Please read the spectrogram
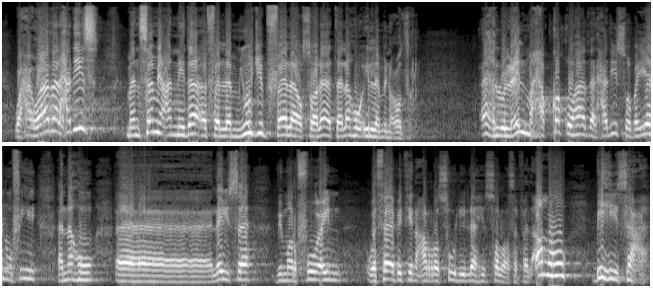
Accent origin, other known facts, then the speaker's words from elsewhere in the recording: Egypt; أنا من عشرات السنين وأنا مصري وأعلم أهل مصر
